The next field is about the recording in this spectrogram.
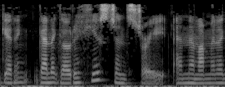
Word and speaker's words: Houston: and go to Canal and it was like a year later that someone kept saying Houston, Houston. I was like, no, it's pronounced Houston. That's where my parents live.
